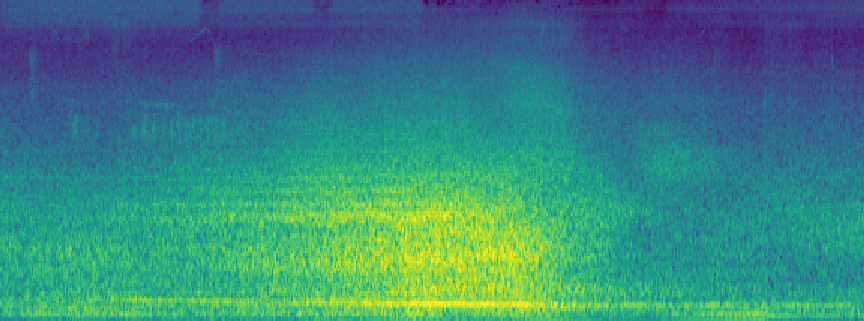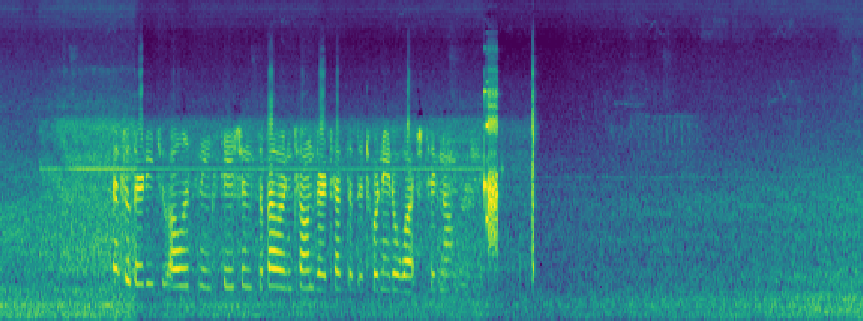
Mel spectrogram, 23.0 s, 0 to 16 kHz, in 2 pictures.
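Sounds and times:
vehicle road noise passing: 0.0s - 19.0s, 20.8s - 23.0s
steady high radio tone: 12.0s - 18.7s.

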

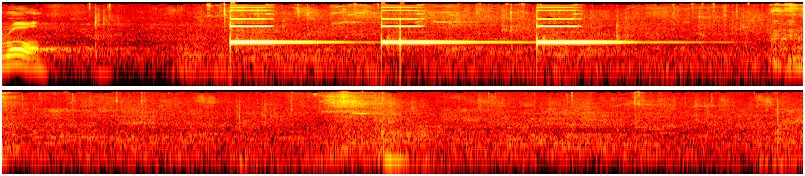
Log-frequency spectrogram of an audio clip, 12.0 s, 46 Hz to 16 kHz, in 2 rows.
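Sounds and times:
murmur of voices: 4.8s - 12.0s.

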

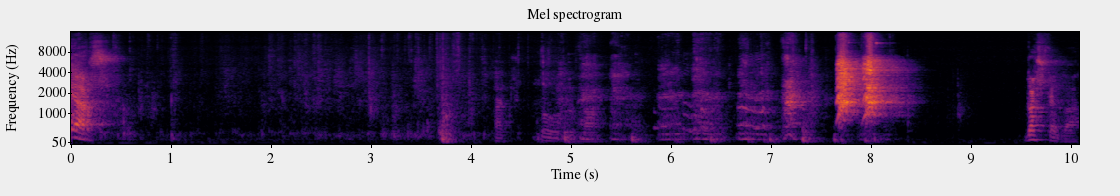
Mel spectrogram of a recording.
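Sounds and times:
small dogs growling and barking: 4.8s - 8.5s
high-pitched dog bark: 6.9s - 8.5s.

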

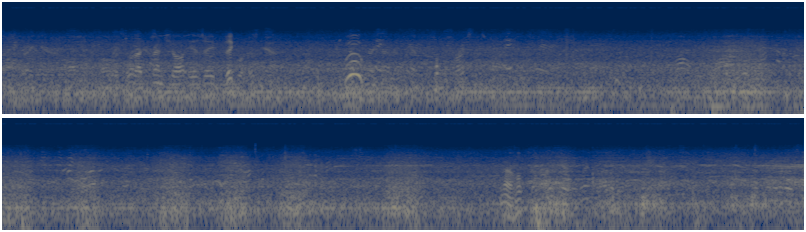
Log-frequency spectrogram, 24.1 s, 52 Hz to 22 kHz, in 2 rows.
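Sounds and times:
stadium crowd murmuring and shouting: 0.0s - 24.0s
louder voices in crowd: 7.3s - 24.0s.

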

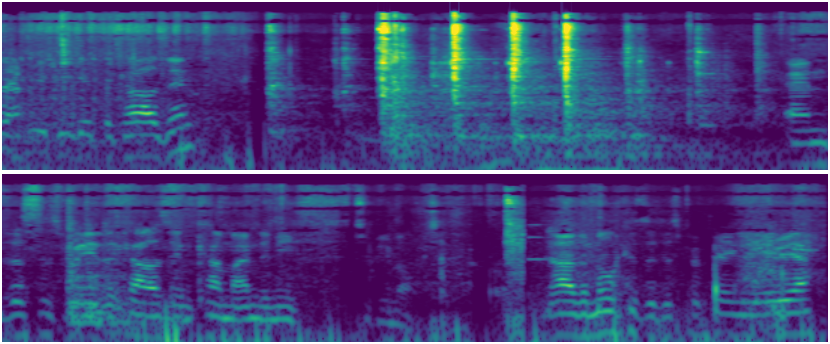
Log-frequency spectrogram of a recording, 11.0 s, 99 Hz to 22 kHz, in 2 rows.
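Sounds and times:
metal cover clanking: 1.8s - 5.2s.

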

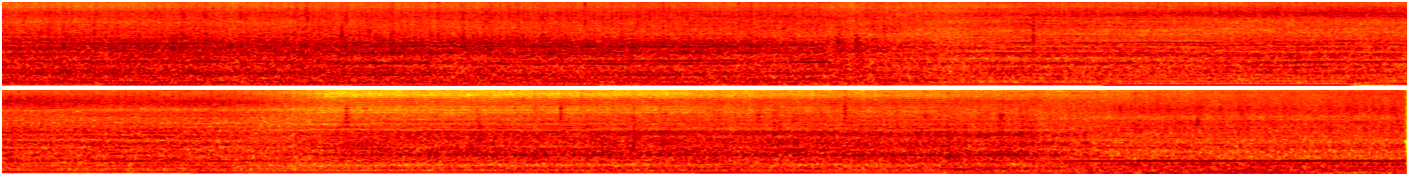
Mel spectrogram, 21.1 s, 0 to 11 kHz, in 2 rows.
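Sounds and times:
tractor diesel engine under load: 0.0s - 21.0s.

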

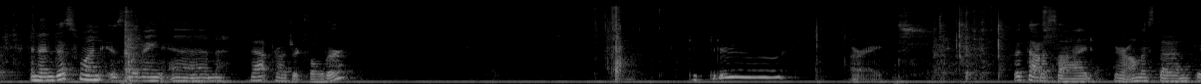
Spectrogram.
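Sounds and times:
steady low hum: 0.0s - 12.0s
vinyl folder rustling and crinkling: 3.8s - 6.7s.

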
